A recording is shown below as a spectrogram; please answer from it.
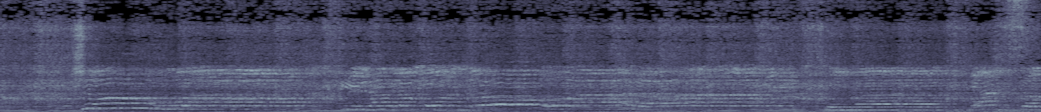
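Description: Live pop music through a concert sound system: female voices singing into microphones over a loud, bass-heavy backing track.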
